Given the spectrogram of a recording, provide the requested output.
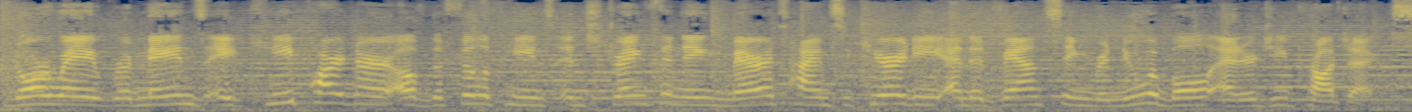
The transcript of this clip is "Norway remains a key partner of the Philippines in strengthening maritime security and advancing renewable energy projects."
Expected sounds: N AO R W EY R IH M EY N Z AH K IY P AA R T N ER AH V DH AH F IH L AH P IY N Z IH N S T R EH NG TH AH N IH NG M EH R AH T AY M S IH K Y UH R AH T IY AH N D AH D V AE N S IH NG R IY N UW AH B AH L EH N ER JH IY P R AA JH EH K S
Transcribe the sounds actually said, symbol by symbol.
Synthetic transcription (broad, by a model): N AO R W EY R IH M EY N Z AH K IY P AA R T N ER AH V DH AH F IH L AH P IY N Z IH N S T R EH NG TH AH N IH NG M EH R AH T AY M S IH K Y UH R AH T IY AH N D AH D V AE N S IH NG R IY N UW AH B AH L EH N ER JH IY P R AA JH EH K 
